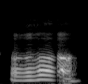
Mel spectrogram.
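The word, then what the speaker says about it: غ: Dan Gain untuk diperhatikan gain itu bukan huruf g seperti Indonesia G Indonesia gusi gigi tidak seperti itu cara pengucapannya tapi gho gho kedengaran gho kalau di tulisan latin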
